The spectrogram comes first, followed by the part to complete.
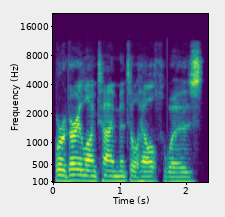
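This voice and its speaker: An American man hosting an interview, speaking in a measured, deliberate conversational way. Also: on the low side, flat delivery. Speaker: interview host.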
